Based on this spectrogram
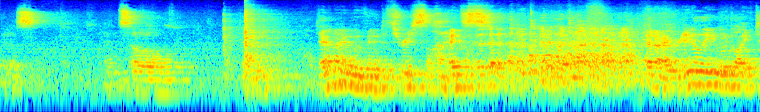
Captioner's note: laughter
